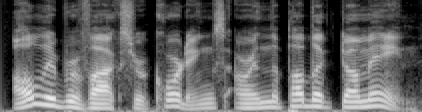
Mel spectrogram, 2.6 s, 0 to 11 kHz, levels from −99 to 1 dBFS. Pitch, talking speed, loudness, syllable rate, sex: 150 Hz, 180 wpm, -16 LUFS, 6.1 syllables/s, male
